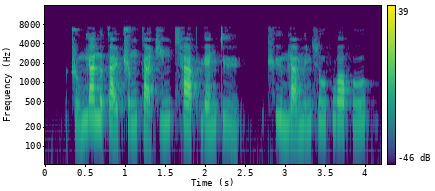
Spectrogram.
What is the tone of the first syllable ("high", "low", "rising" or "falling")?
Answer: low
